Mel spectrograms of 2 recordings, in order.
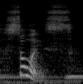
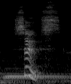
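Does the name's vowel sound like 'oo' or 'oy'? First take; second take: oy; oo. First: The vowel is an 'oy' sound, like voice. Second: The vowel is an 'oo' sound, like juice. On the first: This is the original pronunciation. The speaker calls it right. "the correct way to pronounce this name is Seuss. Think of voice except with an S" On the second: This is the common pronunciation. The speaker calls it wrong. "most people typically pronounce this name as Doctor Seuss"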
